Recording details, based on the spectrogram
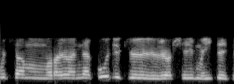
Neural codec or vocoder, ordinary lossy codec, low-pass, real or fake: none; Opus, 32 kbps; 3.6 kHz; real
